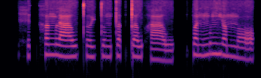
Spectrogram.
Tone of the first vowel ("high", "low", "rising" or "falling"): rising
